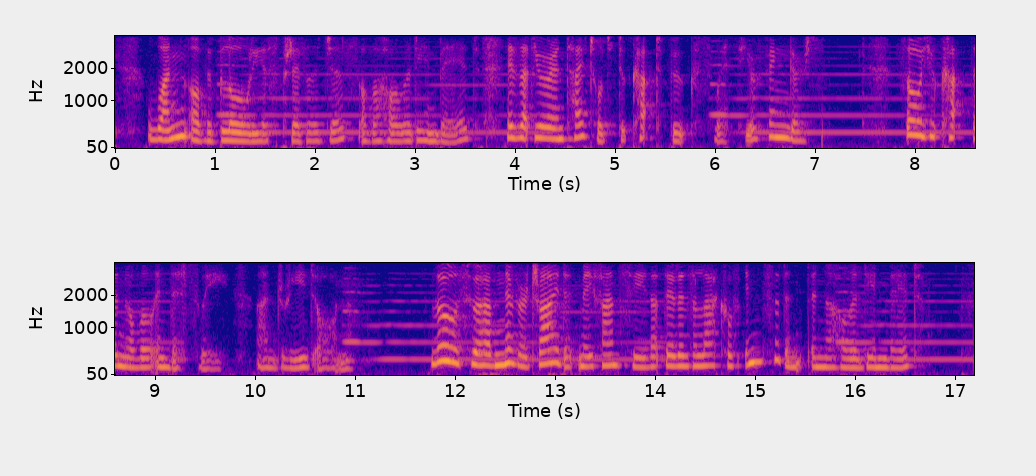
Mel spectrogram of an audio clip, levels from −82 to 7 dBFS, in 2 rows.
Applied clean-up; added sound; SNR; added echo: none; Wind instrument, woodwind instrument; 18 dB; none.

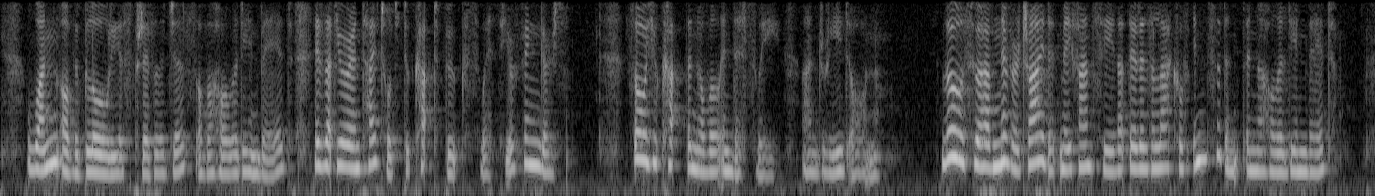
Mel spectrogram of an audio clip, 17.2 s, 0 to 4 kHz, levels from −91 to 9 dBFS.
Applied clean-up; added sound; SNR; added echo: none; none; none; none.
